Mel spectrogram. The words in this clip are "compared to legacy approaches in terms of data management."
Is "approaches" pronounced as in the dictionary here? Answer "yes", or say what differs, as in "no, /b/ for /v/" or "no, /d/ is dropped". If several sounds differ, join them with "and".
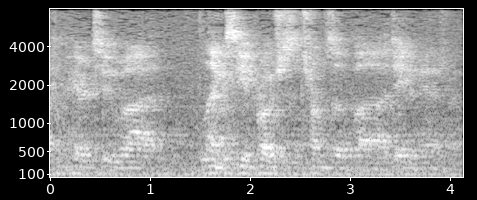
yes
